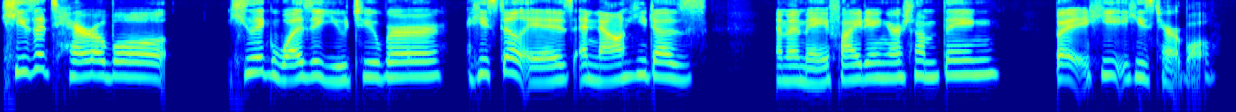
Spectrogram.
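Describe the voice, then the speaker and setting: A woman co-hosting a podcast, chatting casually with quick wry asides. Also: medium pitch, darkish tone, clear, resonant tone, no echo, clean studio sound. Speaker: podcast co-host.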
